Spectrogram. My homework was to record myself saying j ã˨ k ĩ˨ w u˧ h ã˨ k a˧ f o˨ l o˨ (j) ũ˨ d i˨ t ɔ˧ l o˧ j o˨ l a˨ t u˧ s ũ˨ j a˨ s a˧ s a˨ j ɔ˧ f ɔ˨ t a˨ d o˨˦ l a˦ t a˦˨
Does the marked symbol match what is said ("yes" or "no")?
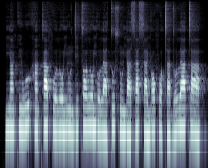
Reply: yes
